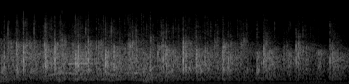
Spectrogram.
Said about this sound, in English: Come on, clap your hands and just praise God for that.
